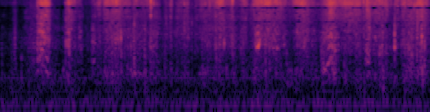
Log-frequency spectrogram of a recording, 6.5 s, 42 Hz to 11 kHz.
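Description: The zipper on the outer compartment of a Babolat Pure Drive 12-pack tennis racket bag being pulled open in several short, uneven tugs.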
